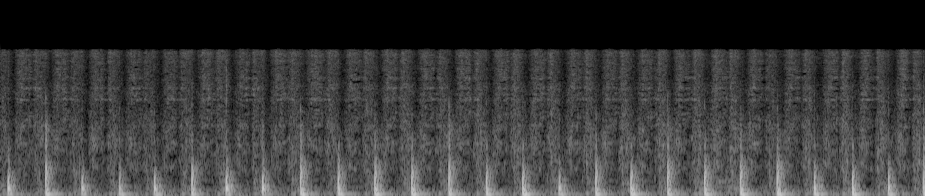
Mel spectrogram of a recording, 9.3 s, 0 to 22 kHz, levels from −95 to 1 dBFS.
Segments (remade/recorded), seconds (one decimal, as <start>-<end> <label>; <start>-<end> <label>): 0.0-9.3 recorded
